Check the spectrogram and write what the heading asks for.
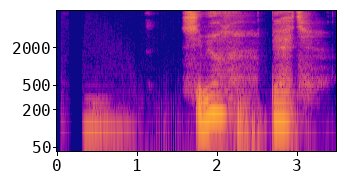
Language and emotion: Russian, sad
